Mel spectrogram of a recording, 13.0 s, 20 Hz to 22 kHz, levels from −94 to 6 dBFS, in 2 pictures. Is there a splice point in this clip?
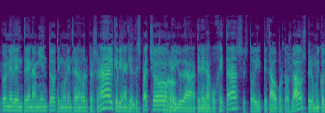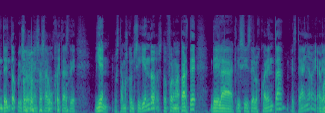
no; 0 cuts

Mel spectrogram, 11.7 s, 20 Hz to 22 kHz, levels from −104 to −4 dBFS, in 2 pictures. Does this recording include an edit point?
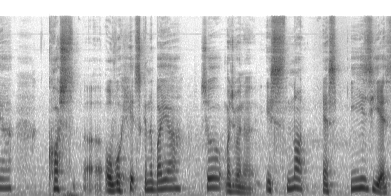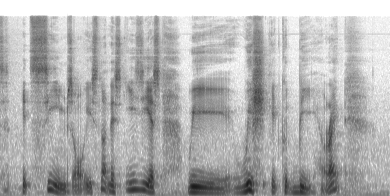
no; 0 cuts

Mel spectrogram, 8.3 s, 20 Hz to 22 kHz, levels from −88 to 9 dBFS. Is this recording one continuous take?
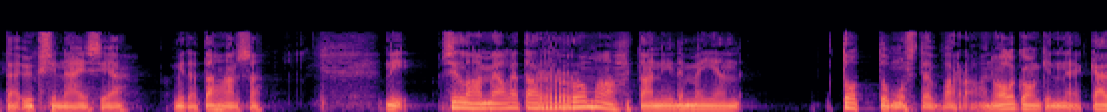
yes; 0 cuts

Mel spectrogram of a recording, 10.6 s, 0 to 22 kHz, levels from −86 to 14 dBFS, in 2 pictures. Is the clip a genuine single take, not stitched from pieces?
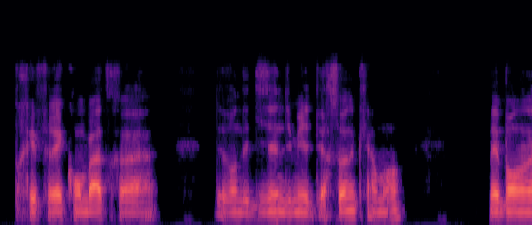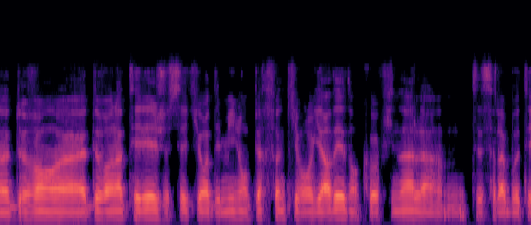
yes; 0 cuts

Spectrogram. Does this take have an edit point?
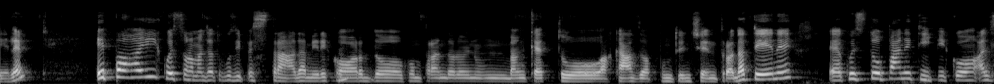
no; 0 cuts

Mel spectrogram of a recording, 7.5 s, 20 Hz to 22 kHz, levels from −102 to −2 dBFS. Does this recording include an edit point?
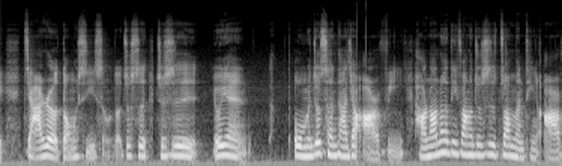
yes; 1 cut; at 2.0 s

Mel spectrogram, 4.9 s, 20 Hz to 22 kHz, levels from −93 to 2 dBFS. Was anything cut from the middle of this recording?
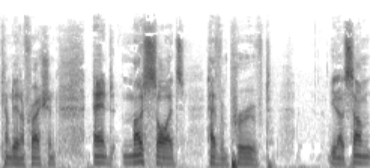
no; 0 cuts

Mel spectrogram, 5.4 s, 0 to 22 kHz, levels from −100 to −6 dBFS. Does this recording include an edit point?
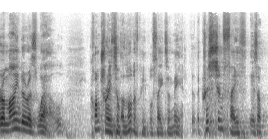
yes; 2 cuts; at 2.4 s, 3.7 s

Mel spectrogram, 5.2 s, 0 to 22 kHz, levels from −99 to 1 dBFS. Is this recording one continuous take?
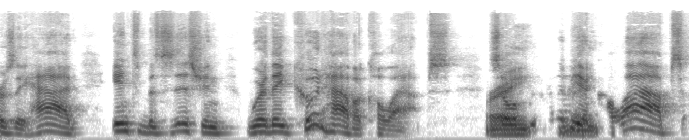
yes; 0 cuts

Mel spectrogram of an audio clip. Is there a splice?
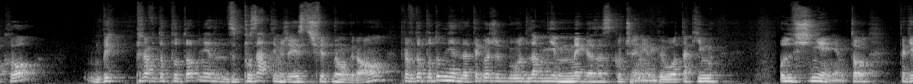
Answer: yes; 1 cut; at 7.7 s

